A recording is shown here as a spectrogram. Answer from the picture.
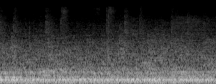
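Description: A steady low mechanical hum, one constant drone that holds level throughout, with a wash of background noise above it.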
